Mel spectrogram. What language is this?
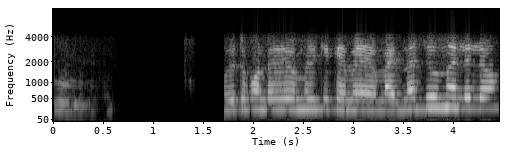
Malayalam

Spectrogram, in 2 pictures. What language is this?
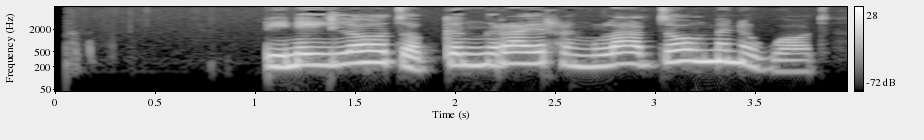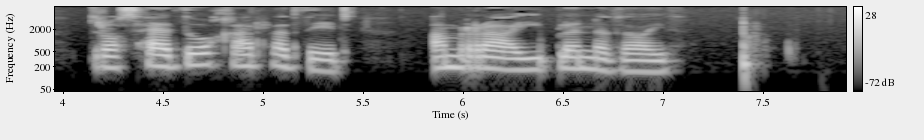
Welsh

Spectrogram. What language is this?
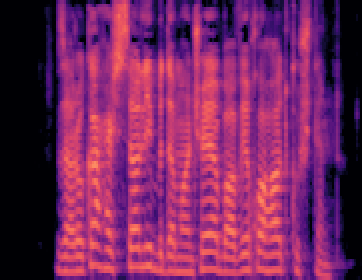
Kurdish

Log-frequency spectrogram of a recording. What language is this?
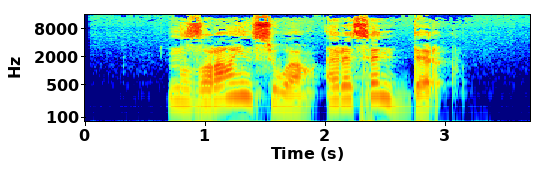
Kabyle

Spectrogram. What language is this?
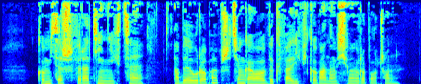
Polish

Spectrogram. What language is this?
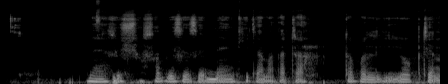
Masai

